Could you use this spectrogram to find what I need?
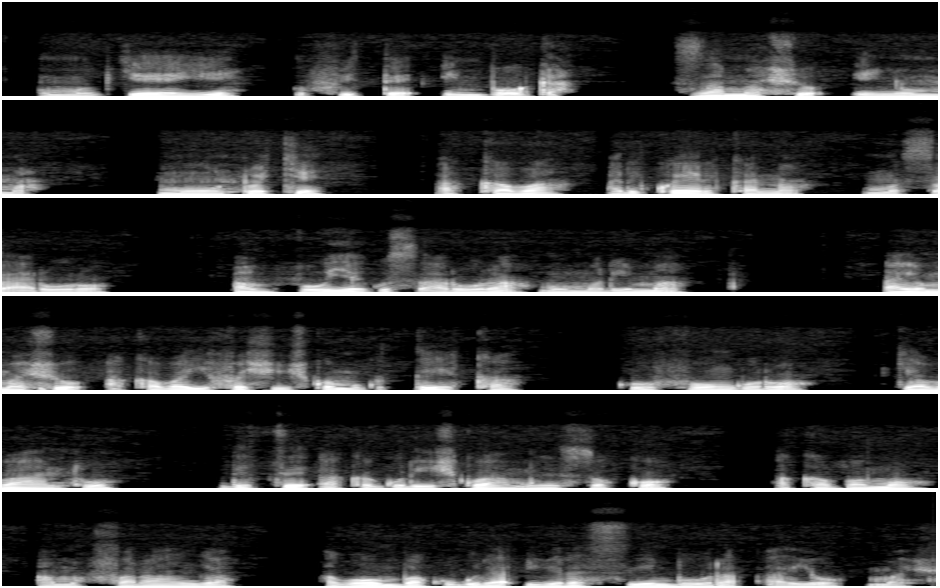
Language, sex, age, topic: Kinyarwanda, male, 36-49, agriculture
